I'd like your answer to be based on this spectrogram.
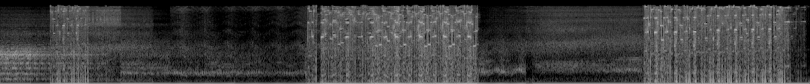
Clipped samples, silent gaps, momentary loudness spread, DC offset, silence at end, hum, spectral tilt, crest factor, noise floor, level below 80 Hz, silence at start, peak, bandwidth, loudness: under 0.1%; none; 23 LU; 3%; 0 s; none; 0 dB/octave; 20 dB; -44 dBFS; -48 dBFS; 0 s; -4 dBFS; 17.5 kHz; -19 LUFS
